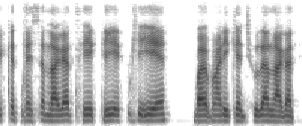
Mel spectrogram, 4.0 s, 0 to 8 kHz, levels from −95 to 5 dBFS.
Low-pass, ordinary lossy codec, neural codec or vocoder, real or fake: none; none; codec, 16 kHz, 1 kbps, FunCodec, trained on LibriTTS, 50 frames a second; fake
